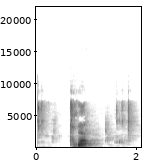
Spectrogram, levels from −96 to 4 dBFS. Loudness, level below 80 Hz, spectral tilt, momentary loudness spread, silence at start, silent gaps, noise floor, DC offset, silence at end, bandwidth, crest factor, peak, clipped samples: -26 LUFS; -82 dBFS; -2 dB/octave; 22 LU; 0.05 s; 0.53-0.64 s; -55 dBFS; under 0.1%; 0.25 s; 9.4 kHz; 22 dB; -8 dBFS; under 0.1%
